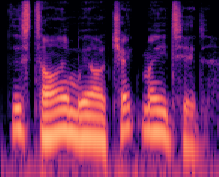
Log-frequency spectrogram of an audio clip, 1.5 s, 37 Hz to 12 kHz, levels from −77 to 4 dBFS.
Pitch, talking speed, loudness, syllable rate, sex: 140 Hz, 205 wpm, -15 LUFS, 6.3 syllables/s, male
